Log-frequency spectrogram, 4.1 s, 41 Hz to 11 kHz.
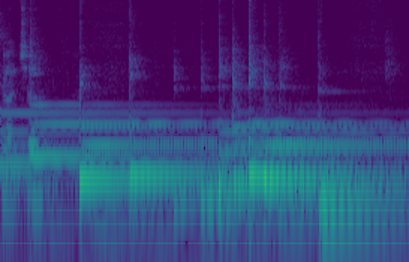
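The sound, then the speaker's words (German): A handpan, an A2 Mystic made by Doublé, rings out with a series of struck, sustained metallic notes, each tone overlapping the last in a slow melodic pattern, fairly loud with no talking. “So, ich spiele auf äh, der A2 Mystic von Doublé”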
